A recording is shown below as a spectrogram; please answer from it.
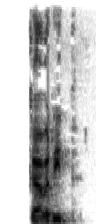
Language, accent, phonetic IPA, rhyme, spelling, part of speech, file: Catalan, Valencia, [kaˈbɾit], -it, cabrit, noun, LL-Q7026 (cat)-cabrit.wav
- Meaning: kid (young goat)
